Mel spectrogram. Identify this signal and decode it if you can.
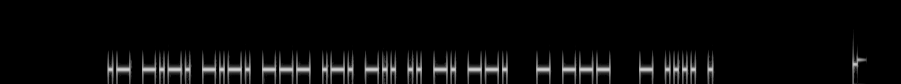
Morse code, heard as a keyed tone, about 28 wpm, 700 Hz. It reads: ACCORDING TO THE
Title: Sets of 3 Words 28wpm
